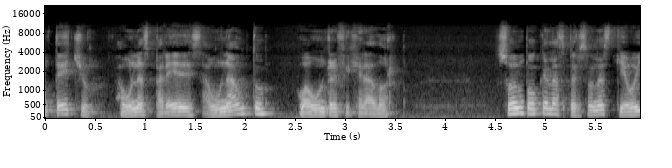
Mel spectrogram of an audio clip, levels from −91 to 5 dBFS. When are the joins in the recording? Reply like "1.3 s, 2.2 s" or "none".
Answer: 4.7 s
